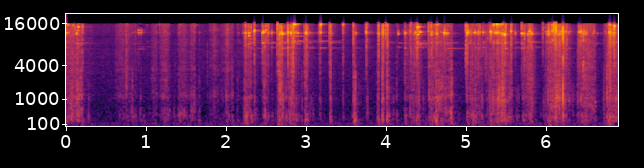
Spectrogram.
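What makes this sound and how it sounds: Long nails and fingers brush and scratch across the dangling metal discs of a sequin-embroidered pillow on white fabric, making the discs jingle. It starts as soft, faint rustling, then turns into quick, irregular bursts of bright metallic clinking and scratching that grow busier and louder toward the end.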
